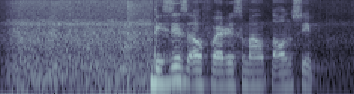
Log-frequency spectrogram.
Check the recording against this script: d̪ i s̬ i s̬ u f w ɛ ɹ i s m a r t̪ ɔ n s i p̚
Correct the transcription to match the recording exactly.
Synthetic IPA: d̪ i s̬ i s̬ ɔ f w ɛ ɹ i s m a l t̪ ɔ n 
